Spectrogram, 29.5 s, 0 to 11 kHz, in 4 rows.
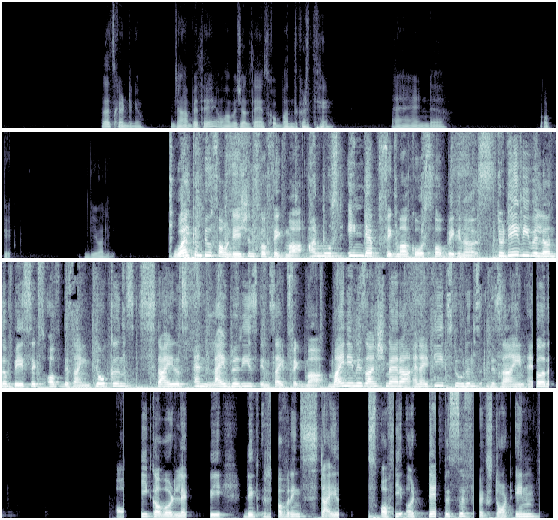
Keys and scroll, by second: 23.6 typing.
